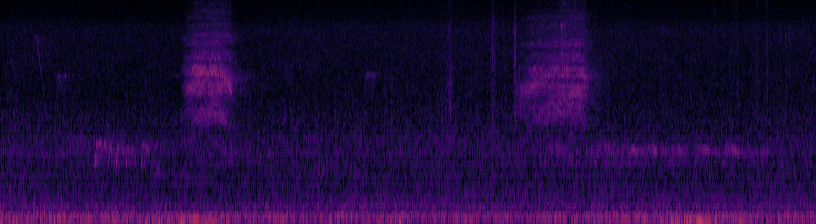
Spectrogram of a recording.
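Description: A bird calling in the background with faint cooing or hooting notes, plus two short bright rasps about two and five and a half seconds in, over a low rumble of wind on the microphone.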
